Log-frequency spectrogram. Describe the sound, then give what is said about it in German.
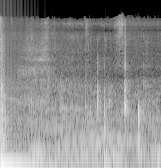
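A roux (Mehlschwitze) being stirred in a bowl as hot stock is poured in: a steady, soft scraping and swishing with a few sharper clicks of the utensil against the bowl toward the end, and no talking. “Und wenn ihr den heißen Fong da rein schüttet, rühren, rühren, rühren, rühren.”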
